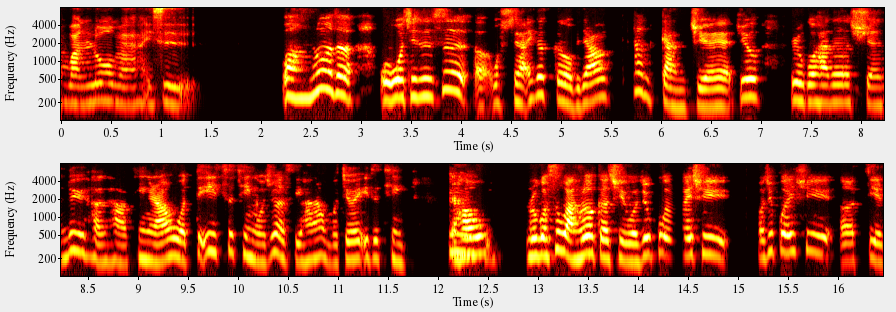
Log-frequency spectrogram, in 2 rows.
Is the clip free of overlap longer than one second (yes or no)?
yes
